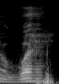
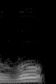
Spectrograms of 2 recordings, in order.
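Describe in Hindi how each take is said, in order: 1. शब्द 'ah' स्वर से खत्म होता है। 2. शब्द 'o' स्वर से खत्म होता है। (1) "वह हिंदी में पढ़ते हैं" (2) "वो उर्दू में पढ़ते हैं"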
